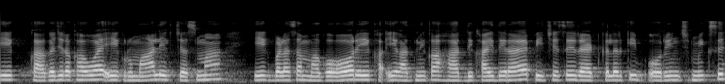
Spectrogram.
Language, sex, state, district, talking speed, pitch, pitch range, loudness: Hindi, female, Haryana, Charkhi Dadri, 240 wpm, 200 Hz, 195-210 Hz, -16 LUFS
